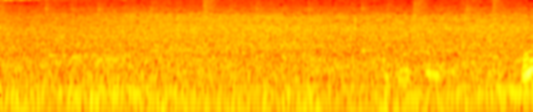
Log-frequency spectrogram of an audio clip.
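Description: Steady outdoor background noise with a low rumble throughout and faint voices in the background near the end.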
